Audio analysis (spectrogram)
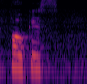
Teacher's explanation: So we have 2 syllables, stress on the first.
